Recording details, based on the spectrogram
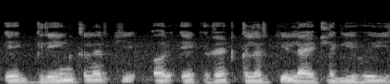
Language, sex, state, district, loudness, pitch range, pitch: Hindi, male, Uttar Pradesh, Lucknow, -15 LUFS, 90-100 Hz, 95 Hz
